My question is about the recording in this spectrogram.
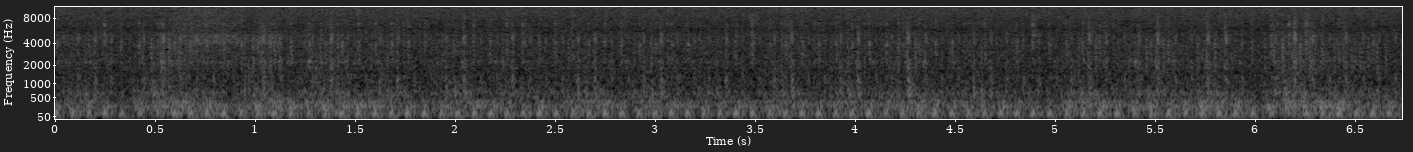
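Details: Audi/VW 1.8T: steady cranking at about four pulses a second that never catches; hard starting, cause not yet clear.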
